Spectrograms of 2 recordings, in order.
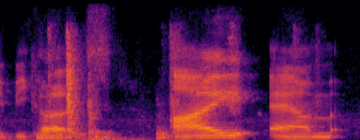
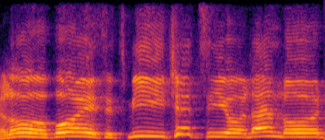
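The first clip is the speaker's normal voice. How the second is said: very high, loud voice, belted out; 10 semitones higher, 13 dB louder than usual. Retelling walking into work quoting Chetzi the landlord: Chetzi the landlord voice. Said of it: "walking into work one day, just going".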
